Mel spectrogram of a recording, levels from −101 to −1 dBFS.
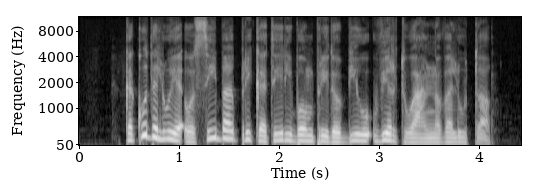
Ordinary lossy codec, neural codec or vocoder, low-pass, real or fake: none; none; none; real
